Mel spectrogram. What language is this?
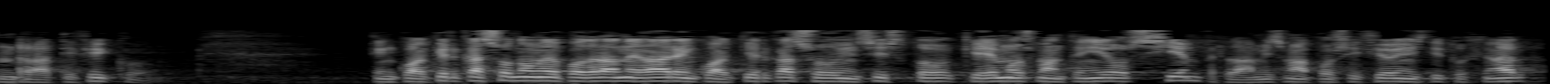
Spanish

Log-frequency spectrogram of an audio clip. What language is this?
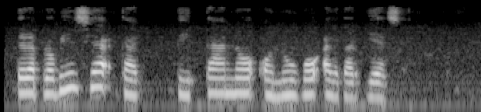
Spanish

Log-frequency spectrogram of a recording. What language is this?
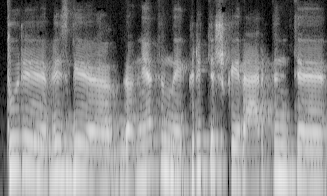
Lithuanian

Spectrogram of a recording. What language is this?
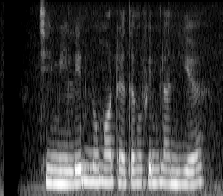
Javanese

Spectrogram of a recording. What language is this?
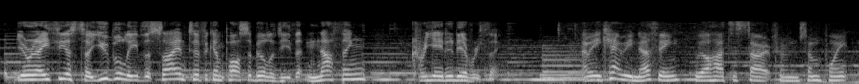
English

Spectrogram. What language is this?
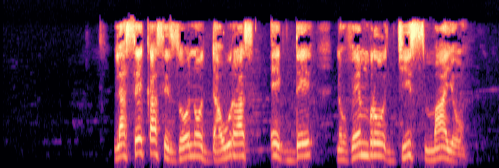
Esperanto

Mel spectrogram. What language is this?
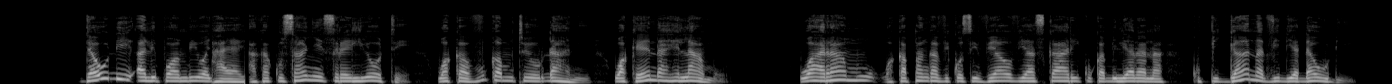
Swahili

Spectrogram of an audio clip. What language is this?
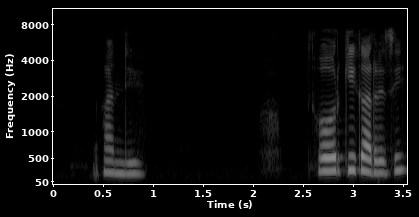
Punjabi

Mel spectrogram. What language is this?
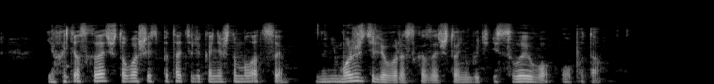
Russian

